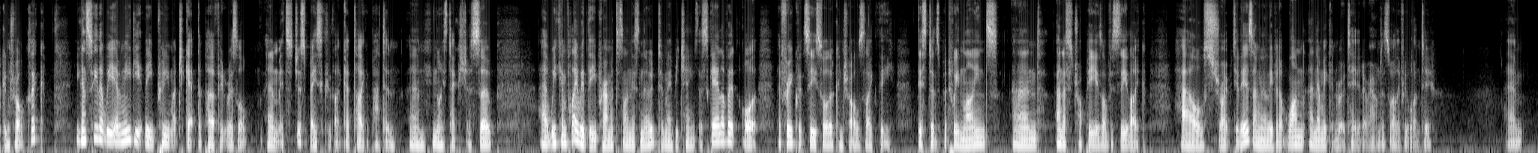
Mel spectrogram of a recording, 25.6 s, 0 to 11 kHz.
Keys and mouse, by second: 4.1 click, 9.2-11.0 shift+drag, 11.4 shift+click, 12.2-16.4 shift+drag, 17.6-20.5 drag, 21.3-22.8 drag, 23.7 ctrl+z.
